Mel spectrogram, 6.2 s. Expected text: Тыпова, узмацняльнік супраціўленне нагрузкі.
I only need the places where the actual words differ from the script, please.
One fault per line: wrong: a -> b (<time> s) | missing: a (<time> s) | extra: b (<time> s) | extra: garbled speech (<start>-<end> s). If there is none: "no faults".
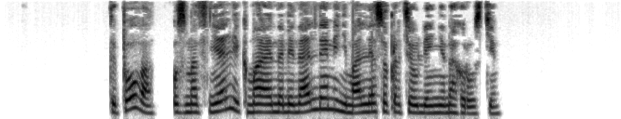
extra: мае намінальнае мінімальнае (2.5 s)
